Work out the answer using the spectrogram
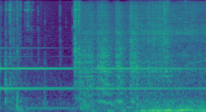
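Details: Toyota Previa with the stock airbox drilled underneath and on the side as a hidden intake mod; chime tones, brief crank, prompt catch and steady even idle; starts cleanly.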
